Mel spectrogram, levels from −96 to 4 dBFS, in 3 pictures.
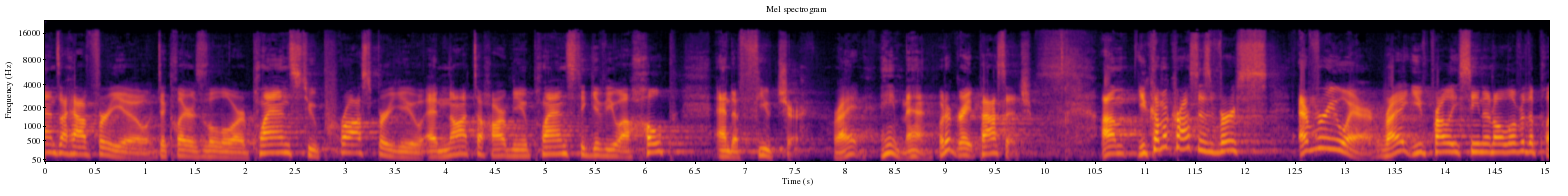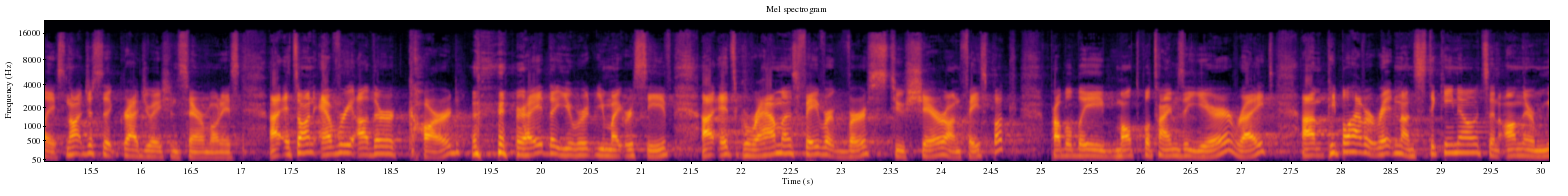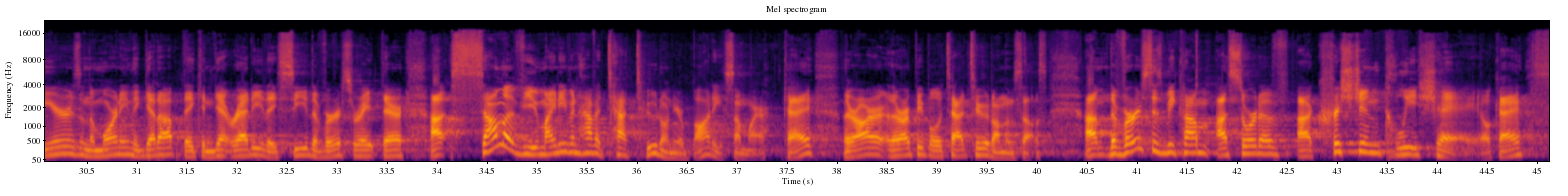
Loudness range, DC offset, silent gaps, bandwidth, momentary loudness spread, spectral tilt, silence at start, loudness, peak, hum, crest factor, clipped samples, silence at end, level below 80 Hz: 3 LU; under 0.1%; none; 17.5 kHz; 10 LU; -3.5 dB/octave; 0 s; -21 LUFS; 0 dBFS; none; 22 dB; under 0.1%; 0 s; -72 dBFS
